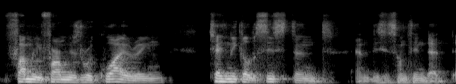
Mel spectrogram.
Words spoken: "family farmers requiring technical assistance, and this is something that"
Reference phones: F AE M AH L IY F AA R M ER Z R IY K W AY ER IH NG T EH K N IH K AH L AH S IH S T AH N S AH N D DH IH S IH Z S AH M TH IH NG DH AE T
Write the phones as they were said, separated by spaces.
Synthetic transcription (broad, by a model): F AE M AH L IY F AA R M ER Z R IY K W AY ER IH NG T EH K N IH K AH L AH S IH S T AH N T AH N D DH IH S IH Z S AH M TH IH NG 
